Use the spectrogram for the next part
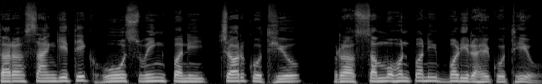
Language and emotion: Nepali, neutral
